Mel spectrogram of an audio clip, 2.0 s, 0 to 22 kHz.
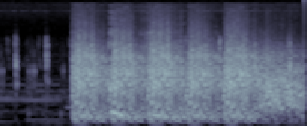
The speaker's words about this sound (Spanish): Si no sales en 10 segundos, te voy a disparar.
